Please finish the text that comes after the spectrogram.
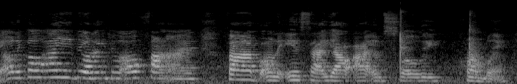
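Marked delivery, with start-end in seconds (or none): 0.0-1.2 higher, bright mock friend asking after her; imitating cheery friends. Friends asking Nicole how she is, lightly imitated cheerful voice. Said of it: "my friends ask me". 1.2-2.6 higher, breezy fake-cheerful answer; faking fine. Hiding her troubles from friends, put-on cheerful reply. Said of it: "acting like".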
